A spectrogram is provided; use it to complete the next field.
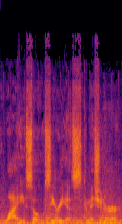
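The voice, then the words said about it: Imitates another person's voice. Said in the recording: “do an impression of a dead actor”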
